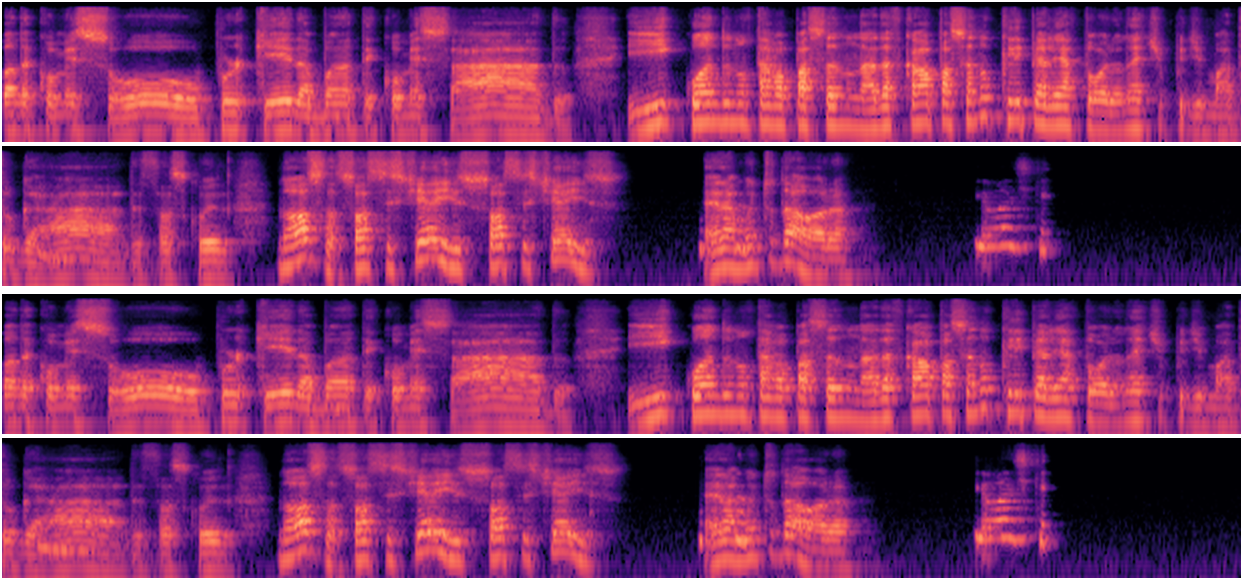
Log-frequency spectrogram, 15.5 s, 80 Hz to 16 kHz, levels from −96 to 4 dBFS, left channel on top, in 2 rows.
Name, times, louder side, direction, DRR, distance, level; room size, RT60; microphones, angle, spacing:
voice 1, 0.0-11.6 12.1-13.0, left 3 dB, 30° left, 0.5 m, -24 dB
voice 2, 8.0-8.3 12.3-12.5 13.8-14.3, right 4 dB, 50° right, 0.4 m, -31 dB
2.5 x 2.3 x 2.2 m
head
